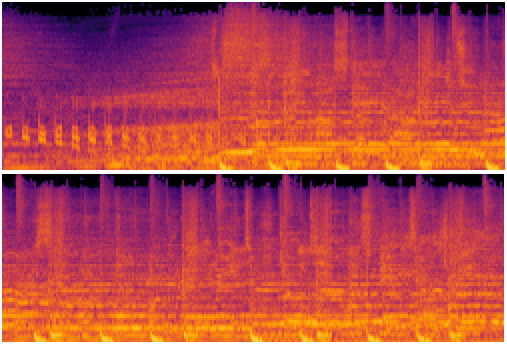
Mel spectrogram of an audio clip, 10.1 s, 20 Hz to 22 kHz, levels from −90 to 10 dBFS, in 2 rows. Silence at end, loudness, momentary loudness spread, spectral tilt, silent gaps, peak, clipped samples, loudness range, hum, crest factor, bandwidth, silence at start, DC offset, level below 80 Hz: 0 s; -11 LUFS; 8 LU; -5 dB/octave; none; 0 dBFS; under 0.1%; 1 LU; none; 10 dB; over 20 kHz; 0 s; under 0.1%; -16 dBFS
